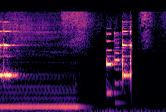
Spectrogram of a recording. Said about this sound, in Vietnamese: xin lỗi các bạn thì có điện thoại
